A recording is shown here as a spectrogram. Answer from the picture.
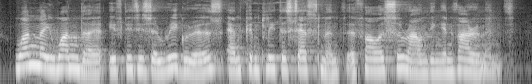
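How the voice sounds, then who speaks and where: Her pitch medium and its variation ordinary, a woman with a non-native accent speaks at a fairly slow pace. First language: not English. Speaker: philosopher. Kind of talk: lecture reading. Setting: conference hall with audience. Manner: formal.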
